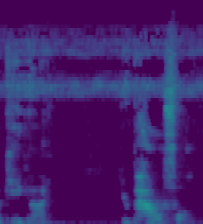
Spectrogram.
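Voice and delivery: low, hushed musing; quiet, pondering prayer with pauses; meditative self-talk. Acted. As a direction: think it over softly to God. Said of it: "he's meditating upon it".

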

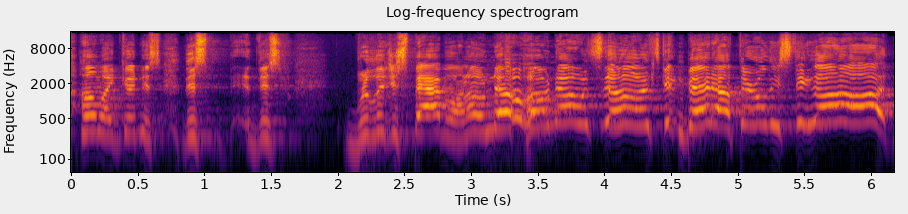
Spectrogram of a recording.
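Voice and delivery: high, loud, frantic hand-wringing wail; mock panic. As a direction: ham up a panicky doomsayer. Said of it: "are we supposed to be acting like that".

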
